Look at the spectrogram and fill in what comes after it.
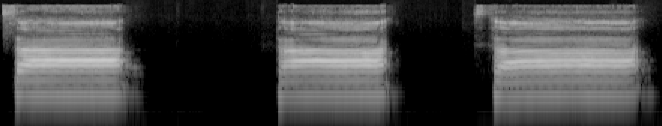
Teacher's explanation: জিহ্বার আগা উপরে দুই দাঁতের আগায় লাগাবো, লাগিয়ে নরম করে হালকা বাতাস বের করে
